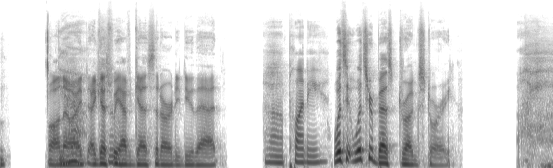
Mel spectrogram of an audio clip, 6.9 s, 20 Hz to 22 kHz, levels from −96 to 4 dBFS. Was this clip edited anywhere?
no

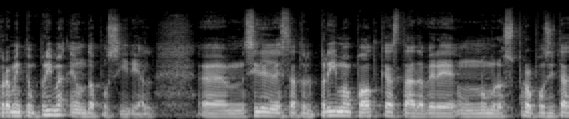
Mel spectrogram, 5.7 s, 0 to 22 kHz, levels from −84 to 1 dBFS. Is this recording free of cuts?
yes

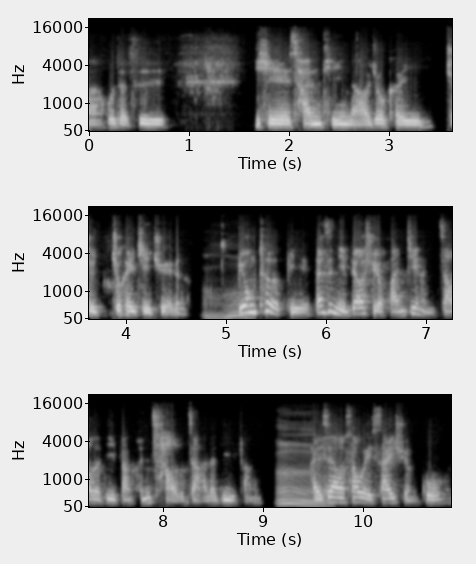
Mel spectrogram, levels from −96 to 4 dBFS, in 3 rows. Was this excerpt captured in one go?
yes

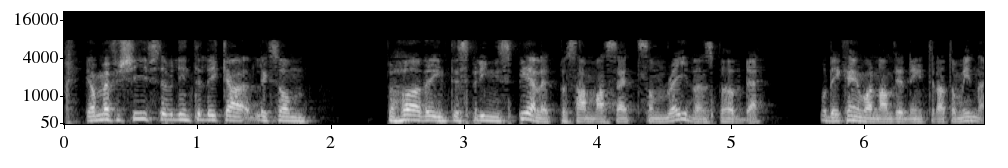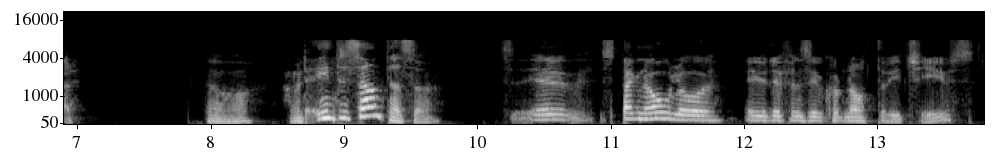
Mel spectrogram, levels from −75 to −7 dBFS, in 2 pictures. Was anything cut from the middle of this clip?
yes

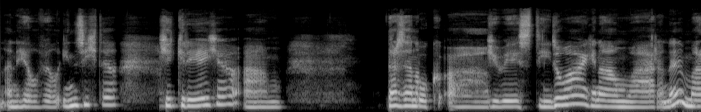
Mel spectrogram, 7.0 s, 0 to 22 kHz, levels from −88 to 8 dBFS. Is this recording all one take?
no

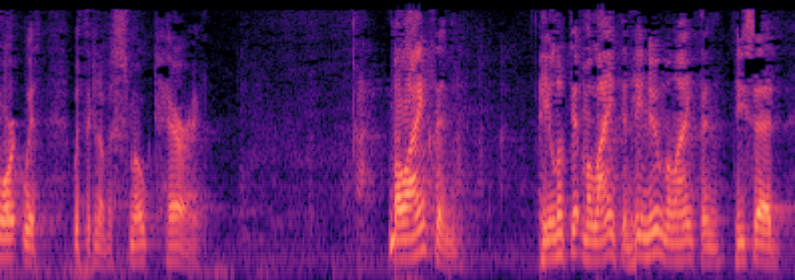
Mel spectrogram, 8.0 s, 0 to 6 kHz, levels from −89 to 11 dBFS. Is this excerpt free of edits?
no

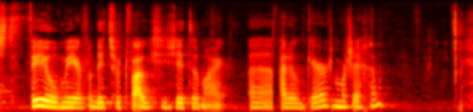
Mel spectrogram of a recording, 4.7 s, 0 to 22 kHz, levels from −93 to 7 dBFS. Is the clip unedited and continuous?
no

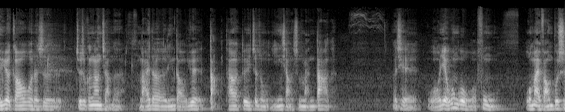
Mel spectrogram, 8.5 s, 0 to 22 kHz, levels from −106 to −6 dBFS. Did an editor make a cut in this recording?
yes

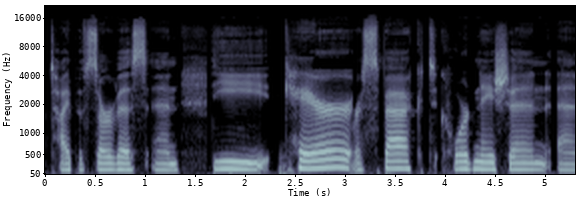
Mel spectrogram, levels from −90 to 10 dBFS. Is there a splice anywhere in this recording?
yes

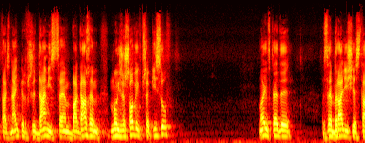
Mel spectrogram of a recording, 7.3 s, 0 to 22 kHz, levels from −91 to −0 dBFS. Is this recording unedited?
yes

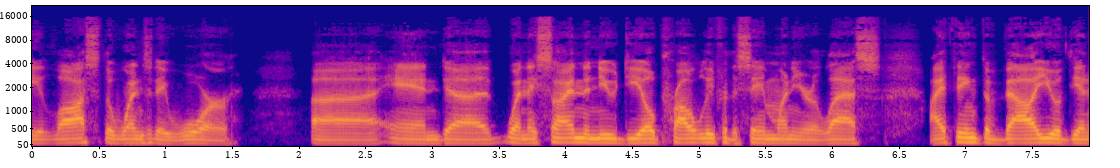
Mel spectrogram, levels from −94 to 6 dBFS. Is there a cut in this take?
no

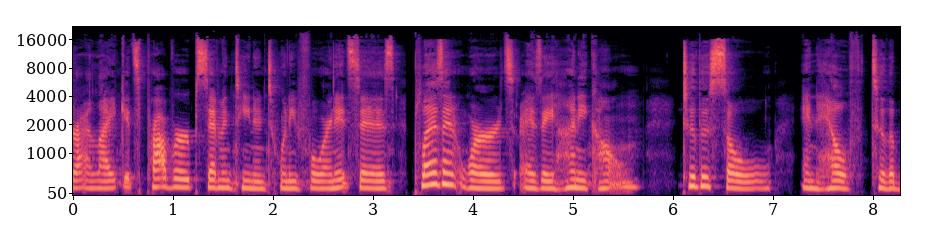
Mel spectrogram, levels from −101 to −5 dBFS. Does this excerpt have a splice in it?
yes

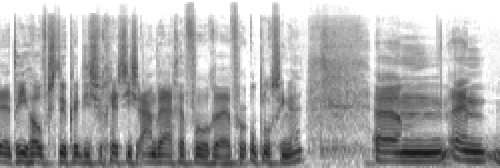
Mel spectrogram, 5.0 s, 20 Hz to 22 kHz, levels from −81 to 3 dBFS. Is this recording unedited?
yes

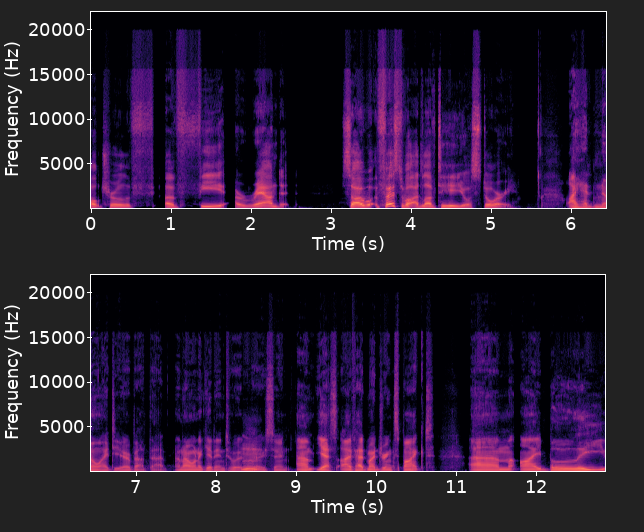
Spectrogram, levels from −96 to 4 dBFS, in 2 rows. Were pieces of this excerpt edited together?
no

